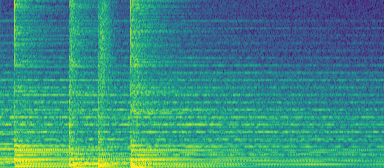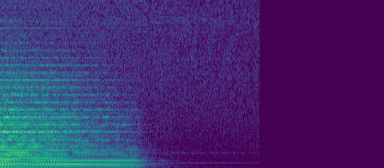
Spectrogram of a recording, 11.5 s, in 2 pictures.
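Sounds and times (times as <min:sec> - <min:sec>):
slow blues music: 0:00.0 - 0:06.0.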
